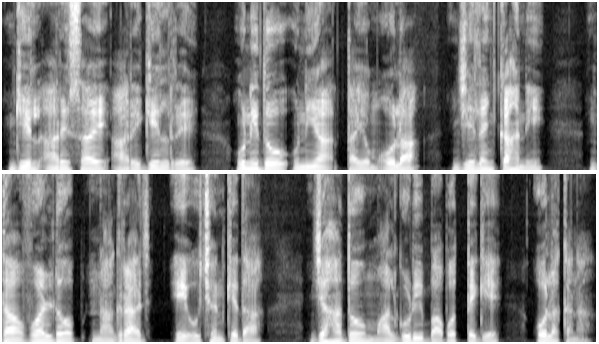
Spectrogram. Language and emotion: Santali, neutral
